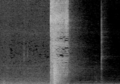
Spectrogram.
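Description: A heavy tool thumps down on a hard surface.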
